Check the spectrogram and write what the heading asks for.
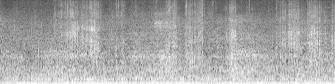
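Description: Faint, irregular crackling and tearing as a textured silicone breast implant is peeled by hand out of its thick scar capsule, its rough surface clinging to the tissue like Velcro. A steady low hum runs underneath.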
